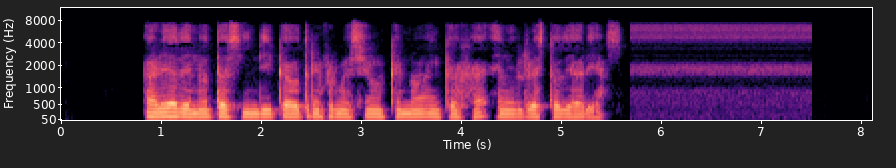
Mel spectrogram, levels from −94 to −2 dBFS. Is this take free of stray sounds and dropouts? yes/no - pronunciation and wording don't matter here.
yes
